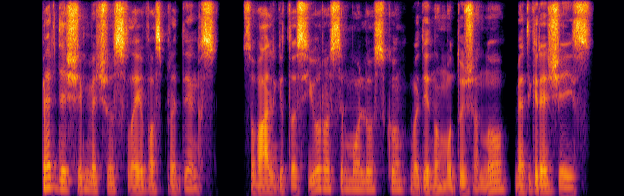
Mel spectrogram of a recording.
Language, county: Lithuanian, Vilnius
